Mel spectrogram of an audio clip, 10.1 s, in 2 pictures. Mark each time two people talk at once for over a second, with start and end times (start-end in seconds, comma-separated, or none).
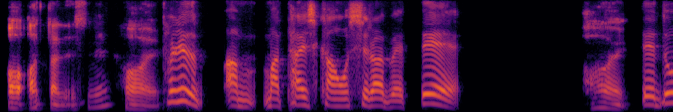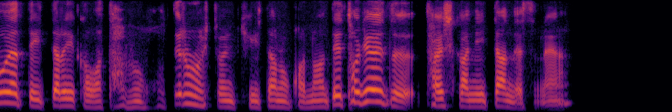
none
